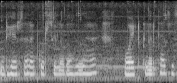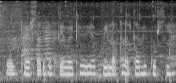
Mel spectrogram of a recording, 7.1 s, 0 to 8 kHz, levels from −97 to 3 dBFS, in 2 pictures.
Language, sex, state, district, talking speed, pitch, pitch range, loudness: Hindi, female, Jharkhand, Garhwa, 185 wpm, 220 Hz, 210-235 Hz, -17 LUFS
